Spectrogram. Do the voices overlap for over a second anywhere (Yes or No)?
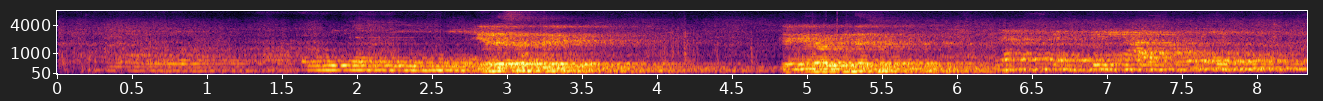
No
